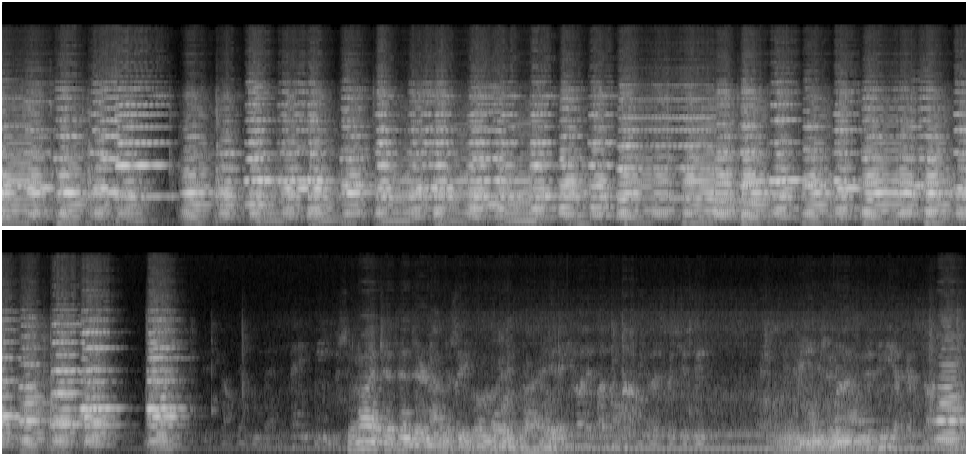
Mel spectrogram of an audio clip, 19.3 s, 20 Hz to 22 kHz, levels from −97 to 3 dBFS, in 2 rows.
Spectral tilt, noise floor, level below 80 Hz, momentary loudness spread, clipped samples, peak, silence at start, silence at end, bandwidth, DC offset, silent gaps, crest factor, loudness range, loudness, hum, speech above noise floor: -4.5 dB/octave; -56 dBFS; -58 dBFS; 17 LU; under 0.1%; -10 dBFS; 0 s; 0 s; 14 kHz; under 0.1%; none; 16 dB; 12 LU; -26 LUFS; none; 24 dB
